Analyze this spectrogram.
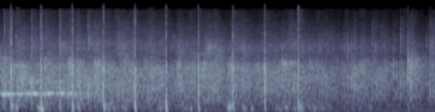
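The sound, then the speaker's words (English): Church audience applause welcoming a guest to the platform: dense, steady clapping that holds at an even loudness for over four seconds, with a few sharper individual claps standing out. “Can you give him a great big hand this morning?”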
